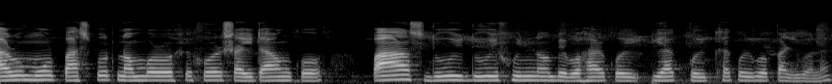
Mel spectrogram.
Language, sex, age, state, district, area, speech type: Assamese, male, 60+, Assam, Majuli, urban, read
